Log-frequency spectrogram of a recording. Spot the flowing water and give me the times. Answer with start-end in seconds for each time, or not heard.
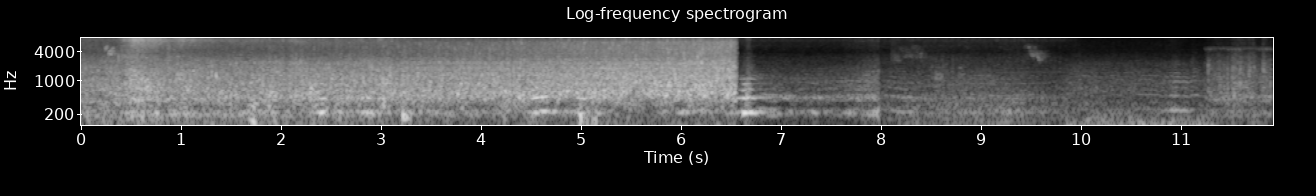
0.0-6.6.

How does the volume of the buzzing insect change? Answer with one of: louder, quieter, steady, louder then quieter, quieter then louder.
quieter.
